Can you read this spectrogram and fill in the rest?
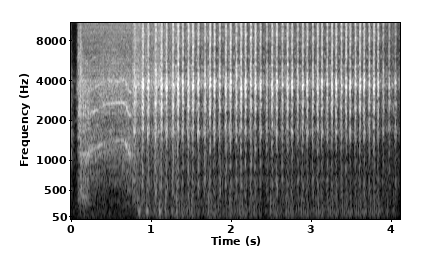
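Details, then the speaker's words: Flood-damaged car V6 engine cranked with spark plugs removed to expel water: fast, even whirring starter with no compression load; only air and a little fuel come out, no water from cylinders. "now unfortunately the only thing we really see coming out is air and a little bit of fuel that's being sprayed into the cylinders"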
